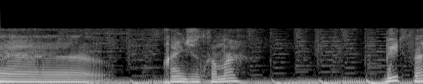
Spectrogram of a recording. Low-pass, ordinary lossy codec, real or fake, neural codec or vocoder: 5.4 kHz; none; real; none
